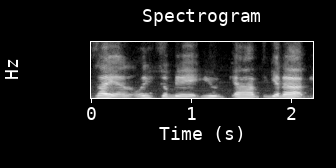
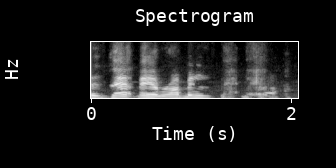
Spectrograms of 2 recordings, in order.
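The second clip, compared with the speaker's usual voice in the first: ordinary delivery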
